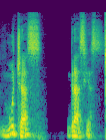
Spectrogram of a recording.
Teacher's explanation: if you say muchas gracias, both words, they have two syllables. So the stress is in the second last.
